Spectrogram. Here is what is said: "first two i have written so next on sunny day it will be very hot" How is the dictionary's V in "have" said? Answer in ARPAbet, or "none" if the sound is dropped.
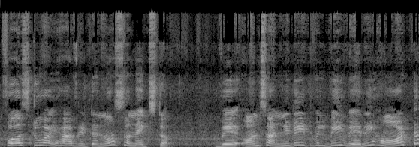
V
